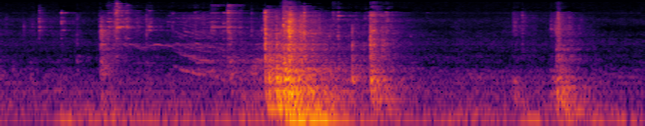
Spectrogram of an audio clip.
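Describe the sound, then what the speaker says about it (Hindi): A door closes in a quiet indoor room with a heavy thud and a scraping slide, followed by a softer knock and a later faint bump. "जरा दरवाजा बंद करके जाना।"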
